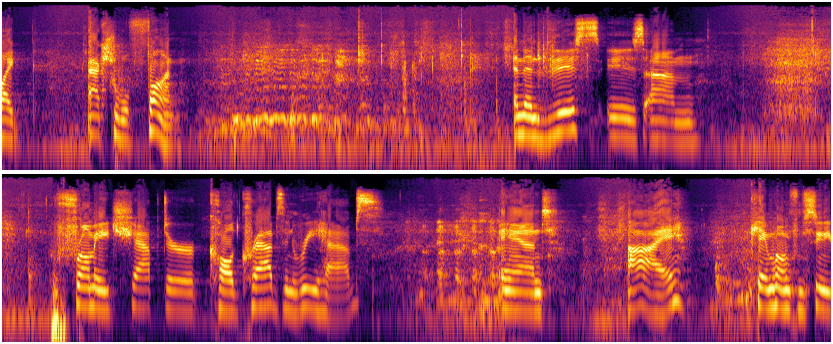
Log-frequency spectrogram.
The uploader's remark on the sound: THIS EVENT WAS RECORDED LIVE AT SKYLIGHT BOOKS OCTOBER 14, 2011.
